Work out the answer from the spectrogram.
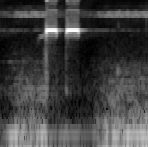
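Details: Lutino cockatiel in free flight gives two short, loud, level whistled notes in quick succession.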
